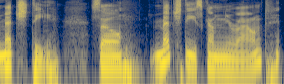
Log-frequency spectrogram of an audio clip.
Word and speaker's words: Mechty: It took me a while to realize that you actually pronounce the ch in metchi.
